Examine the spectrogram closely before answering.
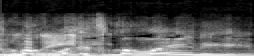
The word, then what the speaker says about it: Mulaney: John Mulaney er John Maloney how do you say his name its Mulaney Mulaney is meeting you he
